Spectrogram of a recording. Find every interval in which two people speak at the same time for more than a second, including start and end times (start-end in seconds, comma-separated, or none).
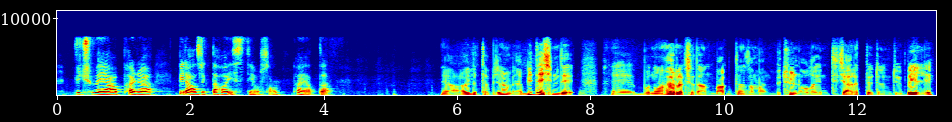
none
